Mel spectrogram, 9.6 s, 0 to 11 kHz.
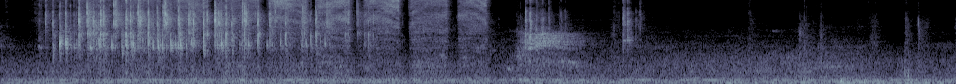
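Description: Spray gun hissing as a second coat of paint goes onto the door of a 1969 Corvette C3, close and fairly loud in bursts at first, then fading to quieter intermittent spraying.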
